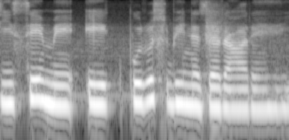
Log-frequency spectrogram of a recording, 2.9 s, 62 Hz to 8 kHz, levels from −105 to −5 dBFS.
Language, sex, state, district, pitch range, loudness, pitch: Hindi, female, Jharkhand, Deoghar, 185-225 Hz, -13 LUFS, 210 Hz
